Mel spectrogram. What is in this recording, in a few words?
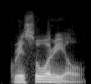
"gressorial", American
